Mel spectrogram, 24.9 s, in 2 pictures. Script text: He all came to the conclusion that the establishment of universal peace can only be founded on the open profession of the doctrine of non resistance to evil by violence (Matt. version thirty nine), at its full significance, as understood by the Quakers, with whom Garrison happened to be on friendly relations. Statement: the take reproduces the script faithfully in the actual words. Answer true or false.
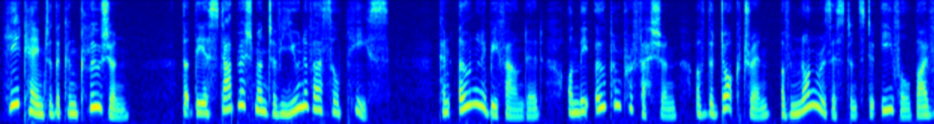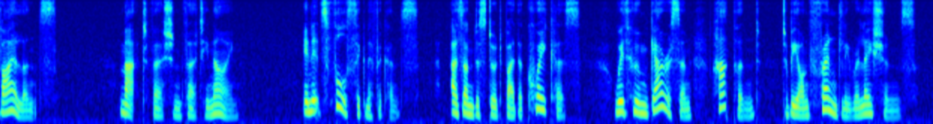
false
